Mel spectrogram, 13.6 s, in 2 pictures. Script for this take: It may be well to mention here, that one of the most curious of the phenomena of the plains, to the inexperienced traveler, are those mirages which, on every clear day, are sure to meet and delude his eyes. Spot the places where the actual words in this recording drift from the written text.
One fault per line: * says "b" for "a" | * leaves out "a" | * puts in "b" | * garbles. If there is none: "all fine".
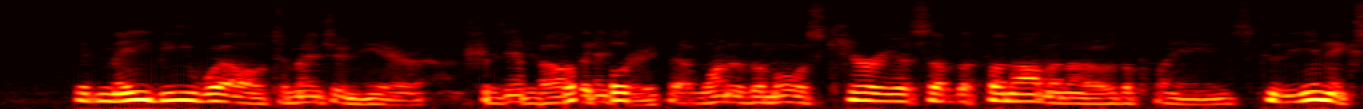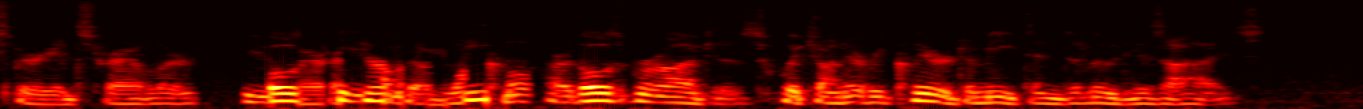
* garbles
* garbles
* leaves out "day are sure"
